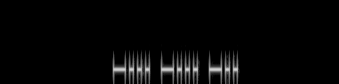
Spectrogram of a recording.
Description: Morse code, heard as a keyed tone, about 29 wpm, 700 Hz. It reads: BBD
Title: All Cut Numbers - 3-Digit 30wpm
